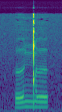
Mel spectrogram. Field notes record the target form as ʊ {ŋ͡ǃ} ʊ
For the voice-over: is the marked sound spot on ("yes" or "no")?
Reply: yes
